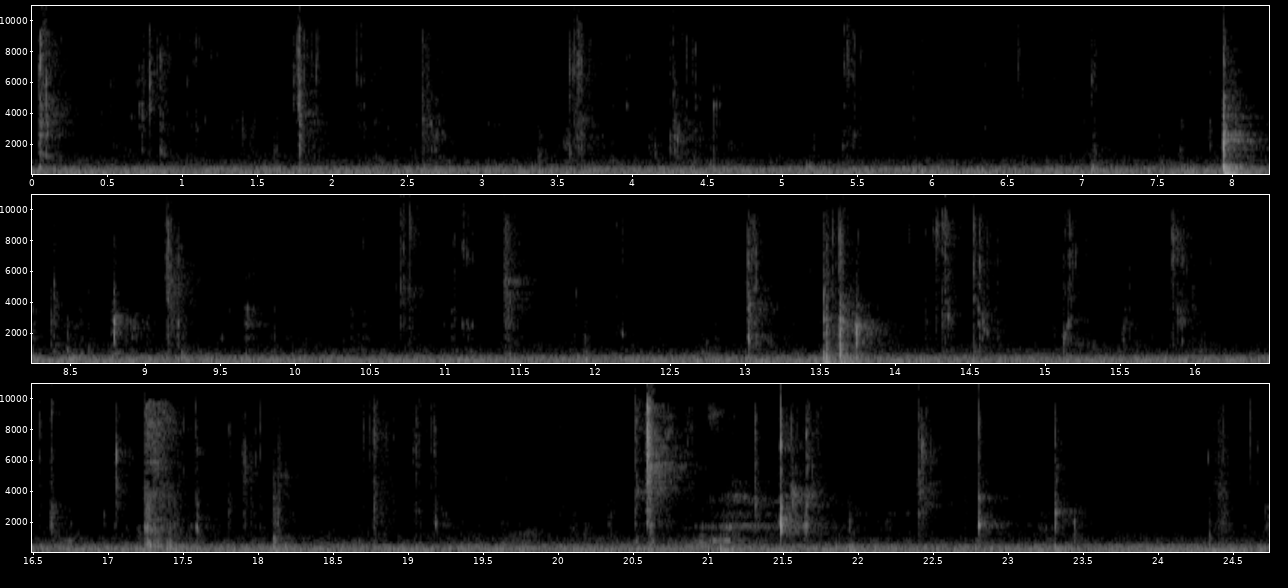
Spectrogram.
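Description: Close-up eating sounds of a seafood boil mukbang: chewing and wet mouth sounds, with scattered sharp clicks and cracks as crab-leg shells are picked apart by hand. The loudest cracks come about eight seconds in and again around fourteen seconds, over a steady low hum.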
